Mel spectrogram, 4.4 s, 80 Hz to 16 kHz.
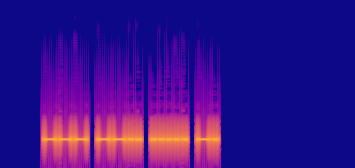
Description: Morse code, heard as a keyed tone, about 25 wpm, 700 Hz. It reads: OZ5N
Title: DXCC-100 Call Signs - 4 Characters - Repeated 3x - 25wpm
